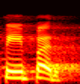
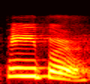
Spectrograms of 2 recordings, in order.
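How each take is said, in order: First: The stress is on the second syllable. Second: The stress is on the first syllable.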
